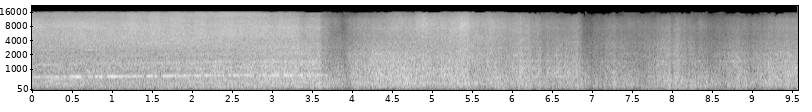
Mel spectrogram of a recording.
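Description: Keihan 8000 series electric train running past close by as it comes into a station: a steady rush of wheel and running noise, with a thin whine in the first few seconds that rises slightly in pitch.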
